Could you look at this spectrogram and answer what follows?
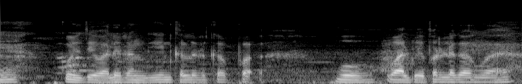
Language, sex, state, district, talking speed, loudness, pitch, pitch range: Hindi, male, Uttar Pradesh, Lucknow, 125 wpm, -18 LUFS, 105 Hz, 105-110 Hz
